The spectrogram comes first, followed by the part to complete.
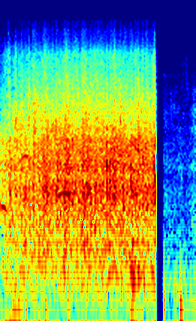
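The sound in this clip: An audience applauds to welcome a speaker, with steady, dense clapping held at an even level until it cuts off abruptly near the end.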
